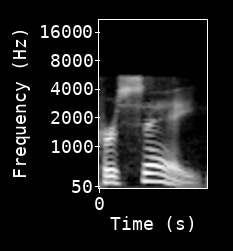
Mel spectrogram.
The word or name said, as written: per se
